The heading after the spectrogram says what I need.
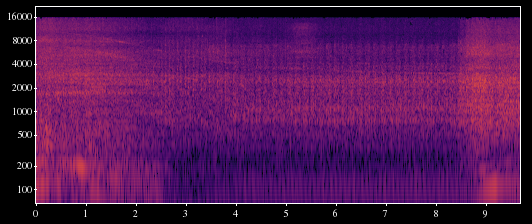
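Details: Cummins 12-valve diesel, rebuilt about 100k ago, injection pump about 20k ago: a loping, irregular beat that stumbles as it revs and settles back. Misfire that worsens after driving or revving until it dies; cause not found.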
